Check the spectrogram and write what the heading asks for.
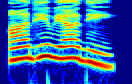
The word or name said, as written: ಆಧಿವ್ಯಾಧಿ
